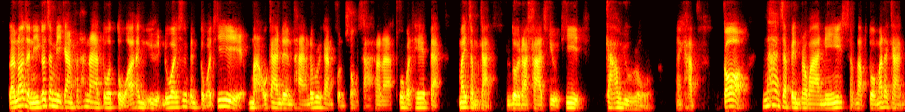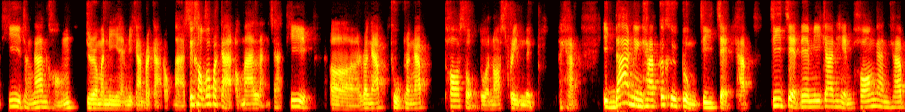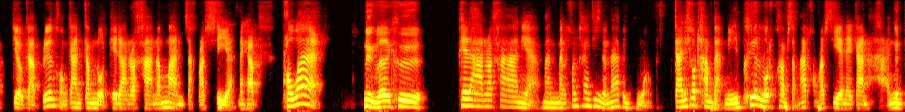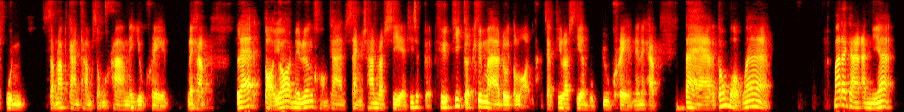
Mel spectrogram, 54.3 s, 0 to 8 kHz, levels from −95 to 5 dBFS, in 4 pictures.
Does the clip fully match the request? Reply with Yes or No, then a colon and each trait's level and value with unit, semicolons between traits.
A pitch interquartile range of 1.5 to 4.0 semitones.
No: average, 5.0 semitones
